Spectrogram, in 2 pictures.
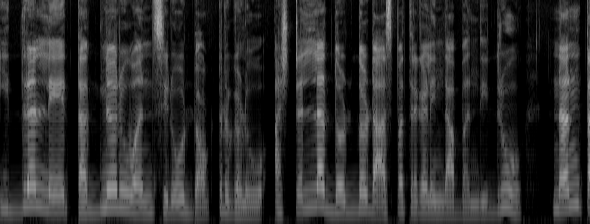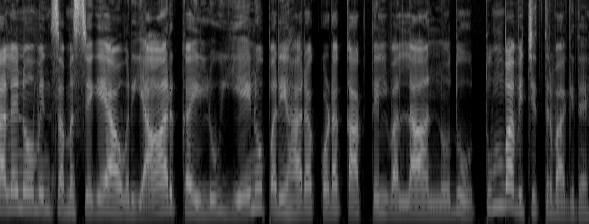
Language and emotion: Kannada, surprised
